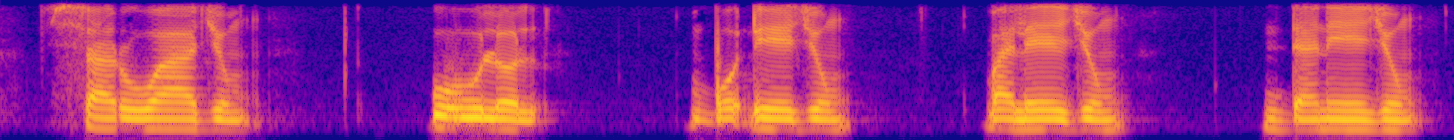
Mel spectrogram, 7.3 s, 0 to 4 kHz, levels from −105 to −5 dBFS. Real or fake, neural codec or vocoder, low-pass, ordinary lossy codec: real; none; 3.6 kHz; AAC, 32 kbps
